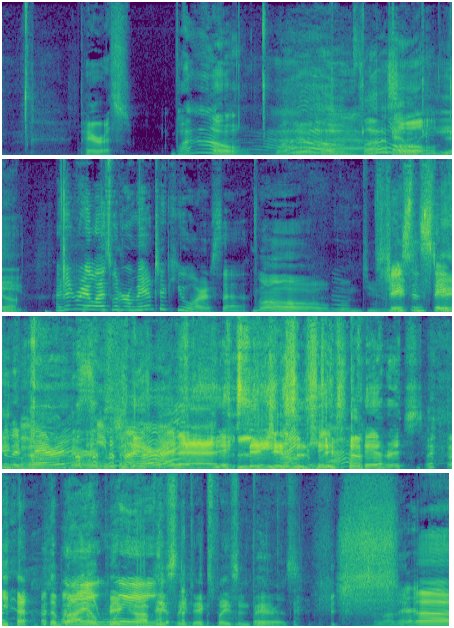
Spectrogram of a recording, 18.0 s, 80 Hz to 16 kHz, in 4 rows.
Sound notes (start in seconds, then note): 7.6 fake French accent; 13.9 horrible French accent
